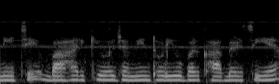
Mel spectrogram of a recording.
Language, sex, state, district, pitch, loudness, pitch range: Hindi, female, Uttar Pradesh, Deoria, 200 Hz, -33 LUFS, 195-205 Hz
